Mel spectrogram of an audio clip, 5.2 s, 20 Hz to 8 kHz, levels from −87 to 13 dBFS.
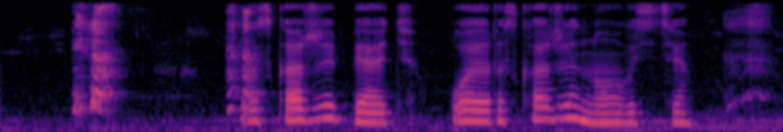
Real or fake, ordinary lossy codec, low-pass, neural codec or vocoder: real; none; 7.2 kHz; none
